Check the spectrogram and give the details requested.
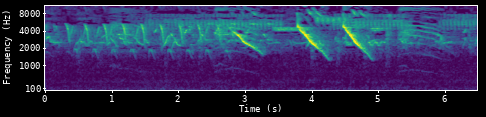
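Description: Quiet birdsong: a rapid run of short high chirps, with three long falling whistles about three to five seconds in.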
